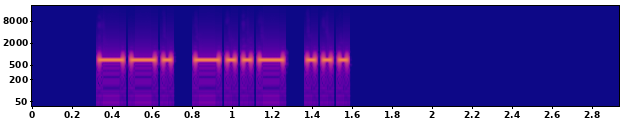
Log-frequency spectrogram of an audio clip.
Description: Morse code, heard as a keyed tone, about 30 wpm, 700 Hz. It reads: GXS
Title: USA Call Sign Postfixes - 3 Letters 30wpm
